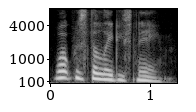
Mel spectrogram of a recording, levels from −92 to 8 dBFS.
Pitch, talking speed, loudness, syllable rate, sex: 190 Hz, 235 wpm, -15 LUFS, 5.1 syllables/s, male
